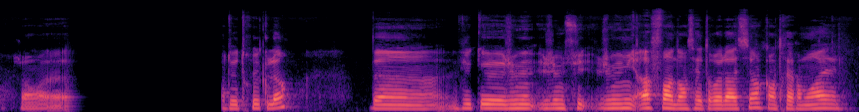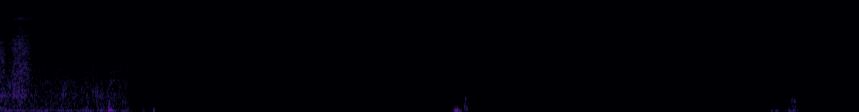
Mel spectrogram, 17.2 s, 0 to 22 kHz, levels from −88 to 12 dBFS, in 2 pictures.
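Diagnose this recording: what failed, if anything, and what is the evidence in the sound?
Likely a long network dropout: at 0.65 s the speech decays into a fading buzz or hiss, then silence, and resumes at 2.23 s with 1.56 s missing.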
